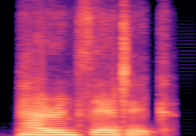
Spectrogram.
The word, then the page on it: Parenthetic: Indian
